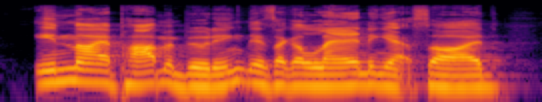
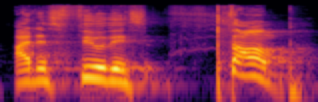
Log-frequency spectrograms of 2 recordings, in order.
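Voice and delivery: ordinary delivery

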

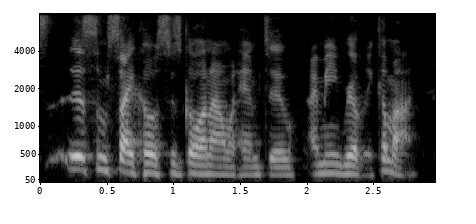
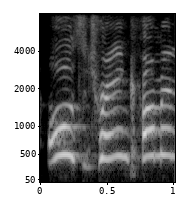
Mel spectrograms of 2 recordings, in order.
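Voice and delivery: much higher and louder, airy mock question; mocking careless rider; 7 dB louder than usual. Vlogger mocking careless riders, much higher and louder. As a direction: poke fun at people leaning over the edge. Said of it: "y'all still saying".

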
